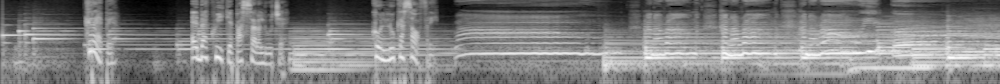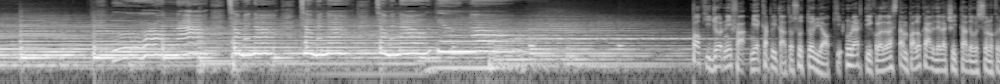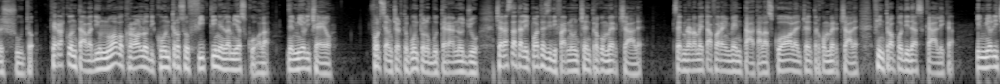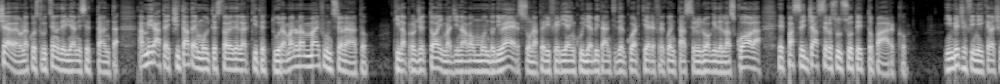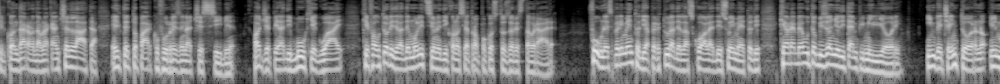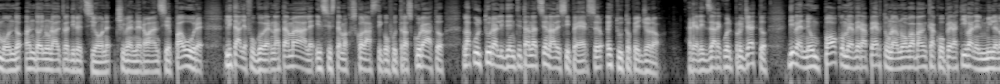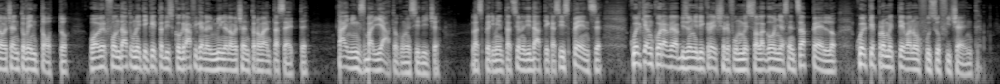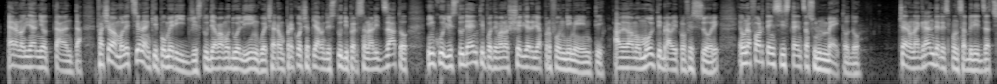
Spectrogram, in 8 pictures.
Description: Il Direttore del giornale online “Il Post”, in questa serie in dieci puntate, ci racconta le sue illuminazioni: dai Peanuts a Tom Waits, da Keith Jarrett a House of cards.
